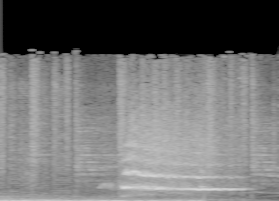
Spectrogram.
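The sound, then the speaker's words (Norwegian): A car skids to a stop while parking, with a loud, sustained tire squeal over rumbling engine noise, the screech lasting about a second before the engine cuts out abruptly. “Perfekt parkering hver gang.”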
